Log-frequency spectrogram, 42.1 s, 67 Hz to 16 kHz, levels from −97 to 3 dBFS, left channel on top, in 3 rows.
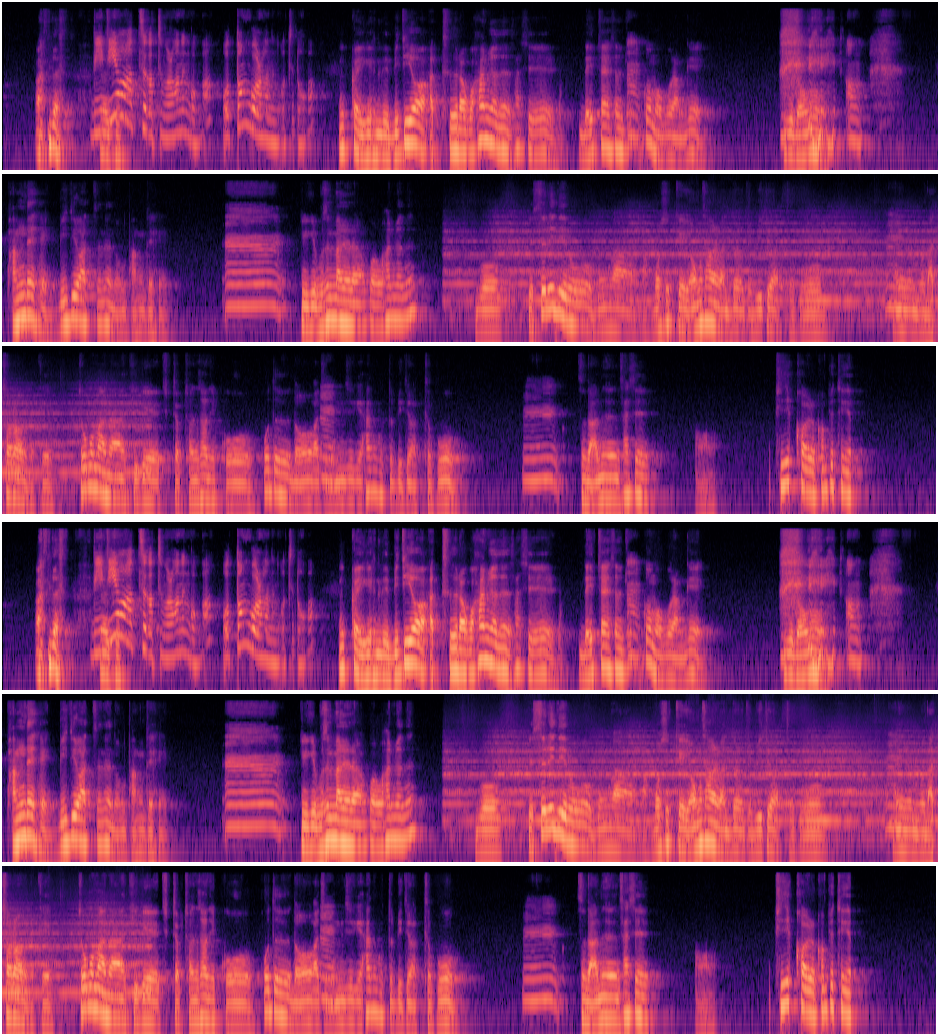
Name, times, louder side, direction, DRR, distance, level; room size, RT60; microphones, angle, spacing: voice 1, 0.5-0.9 1.5-1.6 5.0-8.4 8.6-10.5 11.7-12.4 14.1-16.5 18.5-20.3 21.1-21.6 21.9-26.4 27.4-28.9 29.2-34.9 36.8-37.8 38.5-38.8 39.7-40.8, right 3 dB, 60° right, 0.9 m, -24 dB
voice 2, 1.3-4.7 9.4-9.6 11.7-13.5 17.3-18.3 27.3-27.6 32.8-33.1 35.9-36.5, right 2 dB, 20° right, 0.9 m, -30 dB
sound 1, 20.6-30.3, right 5 dB, 35° right, 1.2 m, -34 dB
29.5 x 13.5 x 8.3 m
head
